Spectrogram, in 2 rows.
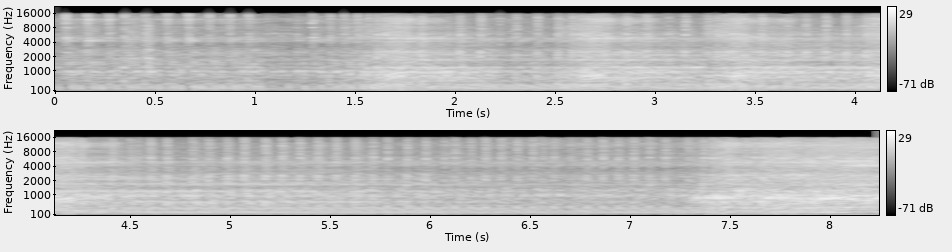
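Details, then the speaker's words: Ryobi 790r two-stroke trimmer, finally running after its dirt-clogged carburetor jet and bowl were cleaned, started in about 40° cold. High-pitched buzz at fast revs, even and unbroken with no sputter; running well. "I'm good God these things move around a lot but uh it's running good as you can see"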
